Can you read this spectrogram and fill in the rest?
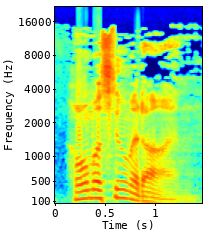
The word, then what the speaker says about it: homothumadon: And that word is homothumadon. Homo, homogeneous, so that's the first four letters, homothumadon, homothumadon, that's homothumadon, five syllables.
